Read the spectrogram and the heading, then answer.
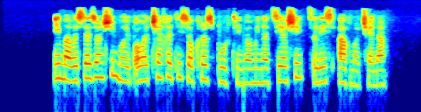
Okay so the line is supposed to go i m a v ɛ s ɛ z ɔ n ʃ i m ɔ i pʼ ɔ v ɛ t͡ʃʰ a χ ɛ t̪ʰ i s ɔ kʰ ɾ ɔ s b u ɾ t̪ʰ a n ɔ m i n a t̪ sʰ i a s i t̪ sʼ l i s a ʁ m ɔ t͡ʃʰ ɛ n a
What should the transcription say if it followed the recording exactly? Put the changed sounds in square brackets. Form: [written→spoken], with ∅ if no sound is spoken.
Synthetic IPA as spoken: i m a v ɛ s ɛ z ɔ n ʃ i m ɔ i pʼ ɔ v [ɛ→a] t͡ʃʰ [a→ɛ] χ ɛ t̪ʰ i s ɔ kʰ ɾ ɔ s b u ɾ t̪ʰ [a→i] n ɔ m i n a t̪ sʰ i a [s→ʃ] i t̪ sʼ l i s a ʁ m ɔ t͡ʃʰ ɛ n a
